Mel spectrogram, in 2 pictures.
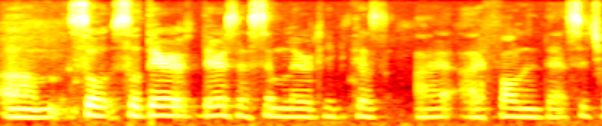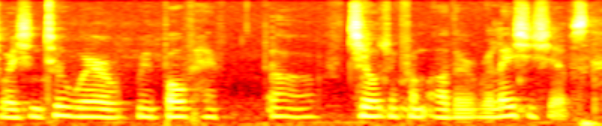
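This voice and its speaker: A woman with a very deep, low pitch speaks at a moderate pace in a monotone, flat delivery, her dark, mellow tone somewhat breathy. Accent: American. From Kansas City, Missouri. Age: 60s. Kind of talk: interview testimony. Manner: halting.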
